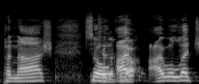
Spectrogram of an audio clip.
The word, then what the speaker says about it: panache: I have said the word panise to describe someone like Deion Sanders instead of panache.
